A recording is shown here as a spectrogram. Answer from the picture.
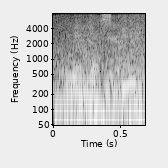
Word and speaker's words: Mineski: Mineski, excuse me. I know how to pronounce it. I always don't pronounce it correctly because I learned it wrong the first way.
